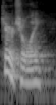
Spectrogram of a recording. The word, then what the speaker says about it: Caraccioli: Caraccioli.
